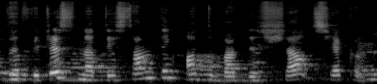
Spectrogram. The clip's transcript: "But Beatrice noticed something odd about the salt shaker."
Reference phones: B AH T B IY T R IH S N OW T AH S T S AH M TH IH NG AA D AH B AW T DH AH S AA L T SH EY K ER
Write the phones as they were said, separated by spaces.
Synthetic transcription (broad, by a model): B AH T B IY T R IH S N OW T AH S S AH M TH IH NG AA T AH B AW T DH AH SH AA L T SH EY K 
